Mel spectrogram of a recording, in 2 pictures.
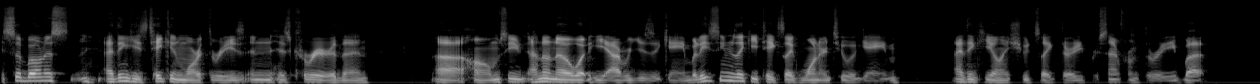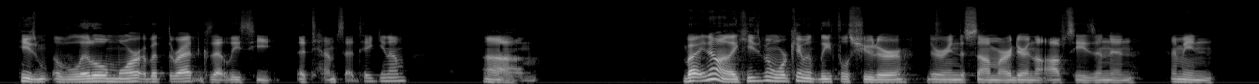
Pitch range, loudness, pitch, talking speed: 95-125 Hz, -27 LUFS, 105 Hz, 195 wpm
